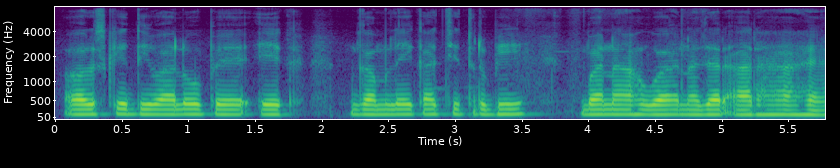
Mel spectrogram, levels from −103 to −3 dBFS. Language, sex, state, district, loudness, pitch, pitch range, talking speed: Hindi, male, Bihar, Lakhisarai, -25 LUFS, 130 Hz, 130-135 Hz, 155 wpm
